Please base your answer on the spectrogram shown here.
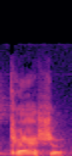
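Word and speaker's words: cassia: Kitzia is kasha. That's the way to pronounce C-A-S-S-I-A, which is one of the Keteiras. It's pronounced Kasha.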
